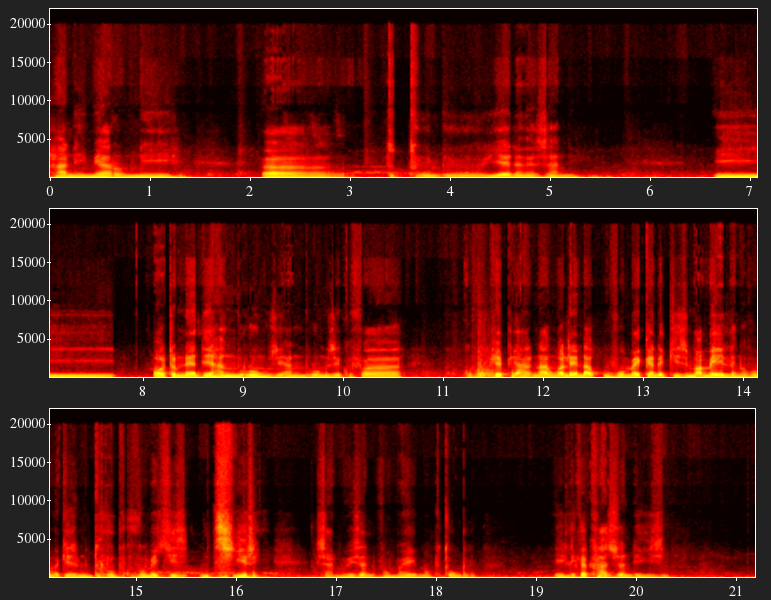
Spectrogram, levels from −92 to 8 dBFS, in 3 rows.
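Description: Opus voice compression affects the whole clip. The band stays open to about 20.1 kHz, so the damage comes from coarse coding, not band narrowing: the speech carries a plainly audible grainy, processed texture, which fits Opus hybrid mode at around 16 kbps.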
